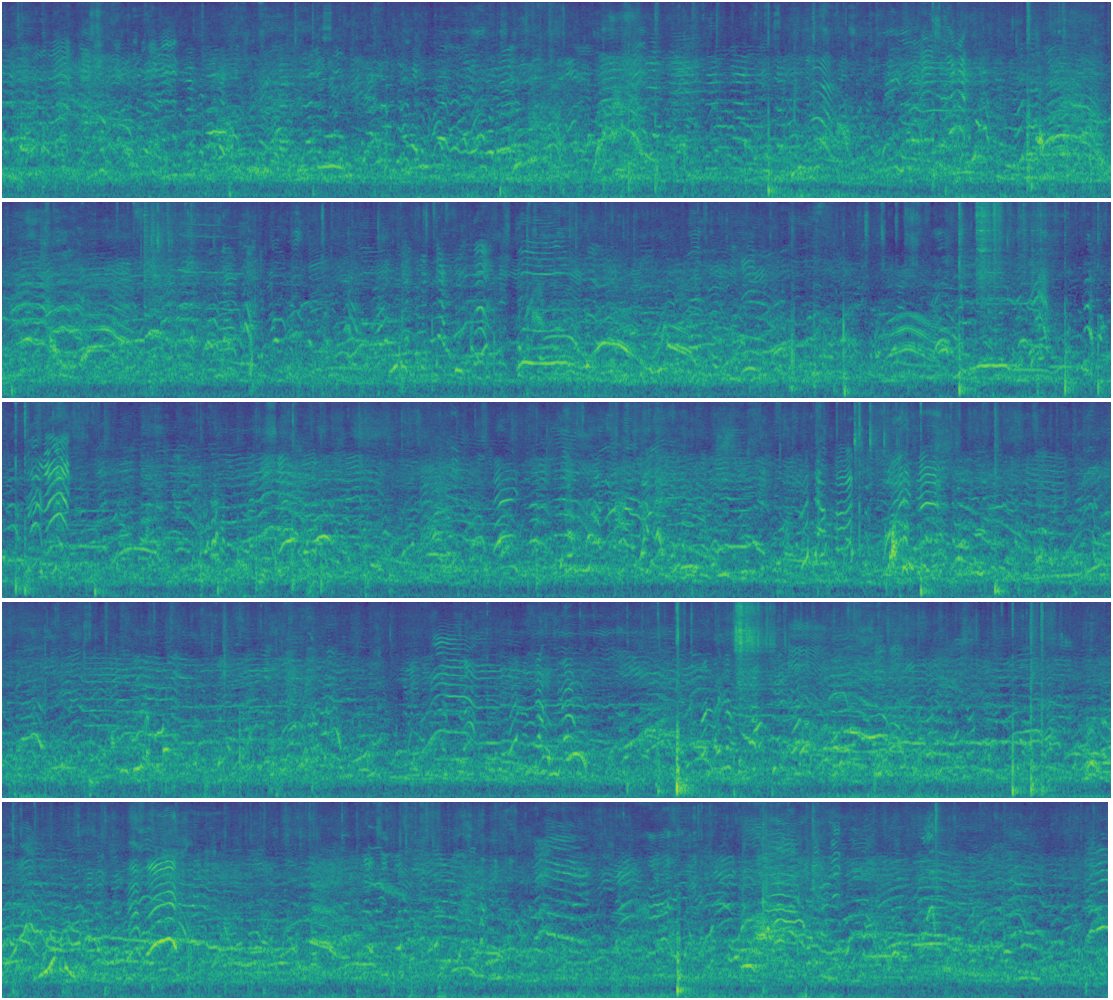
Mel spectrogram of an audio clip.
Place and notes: Court-St.-Étienne, Belgique - Collège Saint-Etienne schoolyard
Recording of the Collège Saint-Etienne schoolyard on a sunny morning. Initially there's near nothing, just some brief and tenuous rumors. Then, the ringtone is vibrating, the first child arrives in the courtyard. A diffuse sound is gradually increasing, a long time until the last voice.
